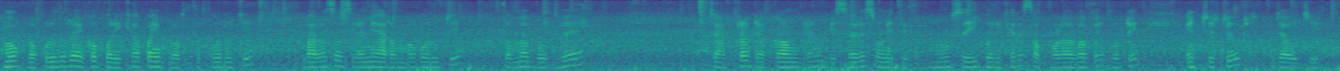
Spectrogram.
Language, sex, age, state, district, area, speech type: Odia, female, 30-45, Odisha, Sundergarh, urban, read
